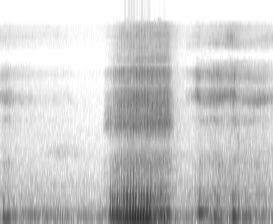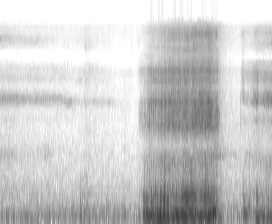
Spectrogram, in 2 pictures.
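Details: Asleep, a Labrador Retriever gives two heavy, rumbling, person-like snores, each close to a second long and about four and a half seconds apart, with softer snuffling breaths in between.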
